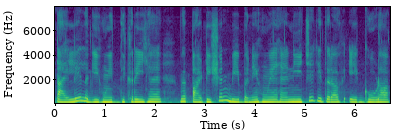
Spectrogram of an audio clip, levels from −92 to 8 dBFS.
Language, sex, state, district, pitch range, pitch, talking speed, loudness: Hindi, female, Rajasthan, Bikaner, 185-200 Hz, 190 Hz, 160 wpm, -11 LUFS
